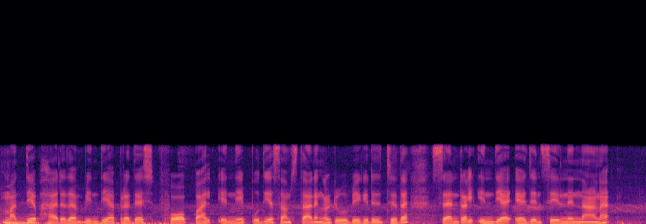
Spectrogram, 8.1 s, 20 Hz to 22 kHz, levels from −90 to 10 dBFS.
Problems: constant background noise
